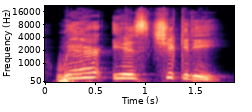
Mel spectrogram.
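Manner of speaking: slow, loud, high threatening demand; menacing slow shout; fierce demand. Acted. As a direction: loom over him and demand it. Warrior demands the boy.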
